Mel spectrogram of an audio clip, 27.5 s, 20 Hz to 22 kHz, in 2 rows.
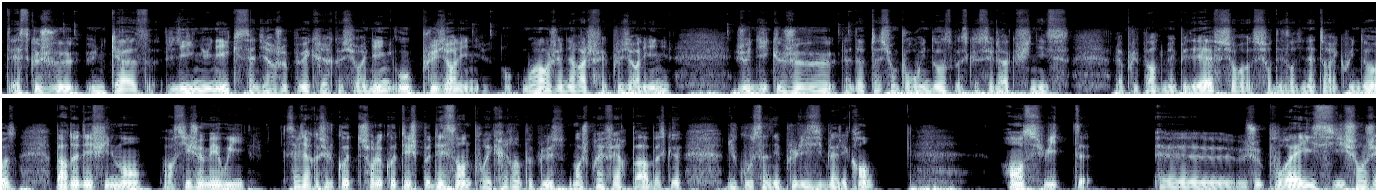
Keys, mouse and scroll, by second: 0.6 click, 4.7 click, 7.2 click, 8.3 click, 14.6 click, 20.3 click, 21.2 click, 26.2 click.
